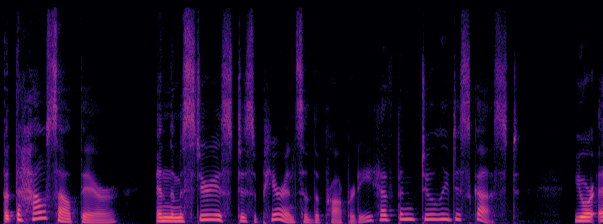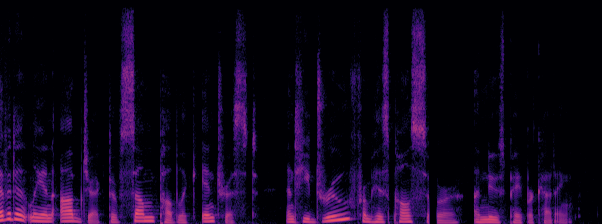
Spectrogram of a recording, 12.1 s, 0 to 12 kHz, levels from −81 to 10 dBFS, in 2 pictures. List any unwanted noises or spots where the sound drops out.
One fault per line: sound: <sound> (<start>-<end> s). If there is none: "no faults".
sound: dropout (10.3-10.4 s)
